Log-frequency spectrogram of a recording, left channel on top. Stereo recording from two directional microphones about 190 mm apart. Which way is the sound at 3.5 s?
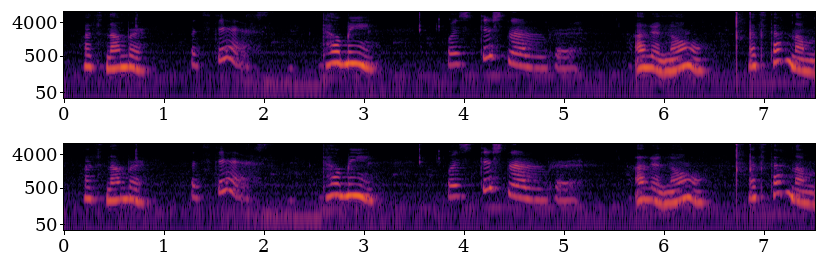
5° right (ahead or behind).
